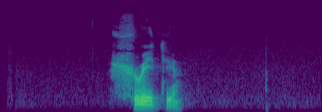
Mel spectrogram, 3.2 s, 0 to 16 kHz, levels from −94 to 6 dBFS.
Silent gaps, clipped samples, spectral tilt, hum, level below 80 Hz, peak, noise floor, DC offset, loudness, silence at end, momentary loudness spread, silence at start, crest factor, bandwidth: none; under 0.1%; -8 dB/octave; none; -68 dBFS; -12 dBFS; -78 dBFS; under 0.1%; -31 LUFS; 1.4 s; 13 LU; 1.1 s; 24 dB; 9.2 kHz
